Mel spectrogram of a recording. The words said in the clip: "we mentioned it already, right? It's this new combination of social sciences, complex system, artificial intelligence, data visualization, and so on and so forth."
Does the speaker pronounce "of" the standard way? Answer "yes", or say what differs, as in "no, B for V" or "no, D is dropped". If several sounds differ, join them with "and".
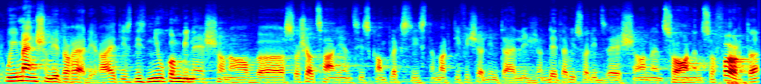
yes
